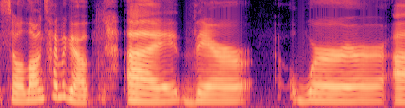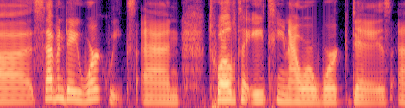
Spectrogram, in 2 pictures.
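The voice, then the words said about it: Explanatory teacher voice. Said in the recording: “Your teacher voice is so lit”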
